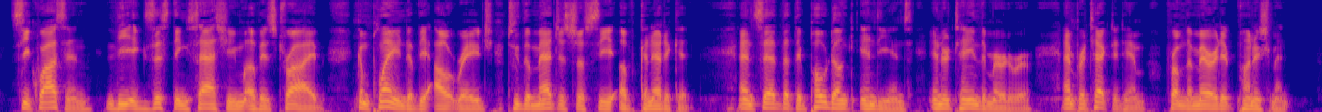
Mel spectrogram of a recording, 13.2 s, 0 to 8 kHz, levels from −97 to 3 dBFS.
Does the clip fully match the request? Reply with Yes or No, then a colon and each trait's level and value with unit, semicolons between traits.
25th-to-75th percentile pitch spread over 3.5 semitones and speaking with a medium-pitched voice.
No: average, 4.1 semitones; low, 105 Hz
